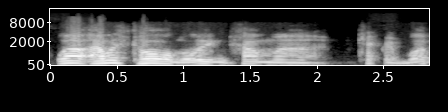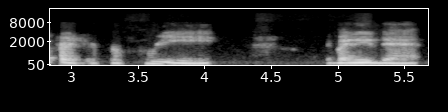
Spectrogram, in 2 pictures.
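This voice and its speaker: An animated man in his sixties takes his time, his mid-range voice creaky and slightly rough. He rambles on in casual storytelling, often breaking into chuckles, and the audio is muffled and lo-fi.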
